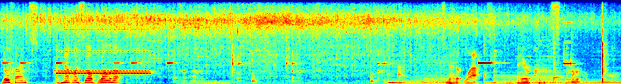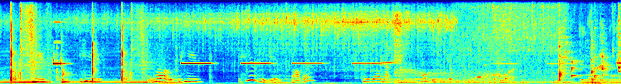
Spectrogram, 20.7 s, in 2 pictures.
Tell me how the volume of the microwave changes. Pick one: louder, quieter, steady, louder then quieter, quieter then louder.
louder then quieter.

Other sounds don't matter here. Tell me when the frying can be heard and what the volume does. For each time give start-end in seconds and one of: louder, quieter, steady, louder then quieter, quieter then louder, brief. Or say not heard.
0.0-20.6 quieter then louder.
